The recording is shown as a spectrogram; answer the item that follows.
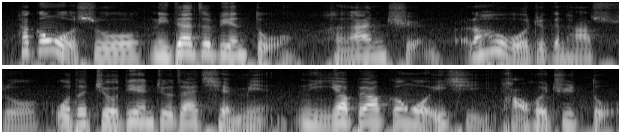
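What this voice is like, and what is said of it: Taiwanese Mandarin accent. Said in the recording (Chinese): “他听我的口音，他知道我是台湾人哦”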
